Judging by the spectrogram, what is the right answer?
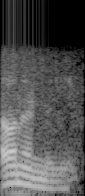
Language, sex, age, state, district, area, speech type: Telugu, male, 45-60, Andhra Pradesh, N T Rama Rao, urban, conversation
